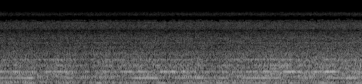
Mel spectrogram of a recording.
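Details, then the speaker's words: Pentair pool pump set to clean mode (high speed) via the IntelliChlor app after basket cleaning: a steady low electric hum at constant pitch over rushing water as the baskets refill. "I turned the pump up to clean mode, which is high speed. Water is going to start to fill back into these baskets."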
